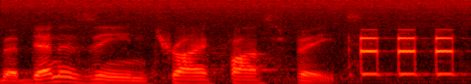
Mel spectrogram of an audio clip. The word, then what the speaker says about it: adenosine triphosphate: ATP, adenotriphosphate. Three-letter abbreviation, but I want you to give me its full name, Conroe. You just left out one syllable there, Jacob, adenosine triphosphate.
